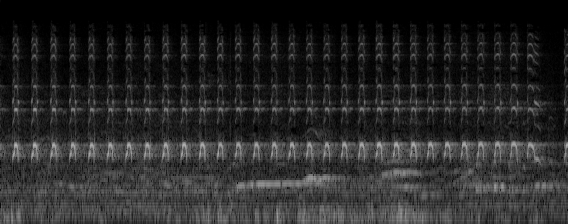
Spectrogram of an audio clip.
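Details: Hemprich's hornbill calling on the grounds of Wollo University, Ethiopia: a long series of rapid, evenly spaced piping notes, about three per second, steady throughout, with faint background rumble.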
